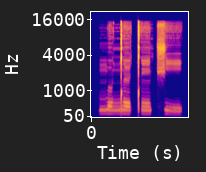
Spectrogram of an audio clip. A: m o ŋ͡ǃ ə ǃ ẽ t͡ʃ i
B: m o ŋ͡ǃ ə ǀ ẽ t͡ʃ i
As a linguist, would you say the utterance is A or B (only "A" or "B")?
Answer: A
